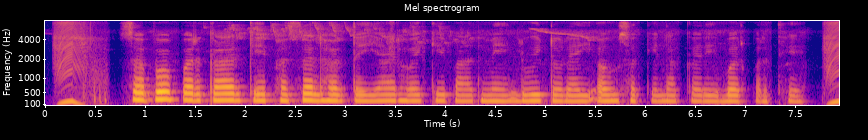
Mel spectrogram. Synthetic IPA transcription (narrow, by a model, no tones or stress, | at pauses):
səbpəɾəkaːɾkepʰəsəlɦəɾt̪əjːaːɾɦoekebaːd̪mẽluiʈoɾaːiʔəusəkelakəɾebəɾpəɾt̪ʰeː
